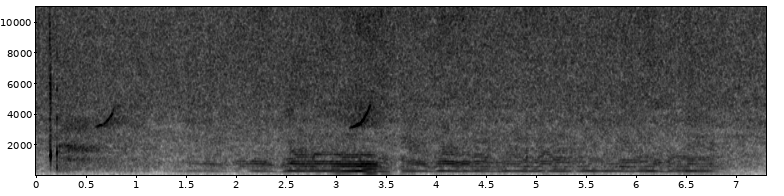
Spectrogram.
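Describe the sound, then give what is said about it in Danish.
A bumblebee flies past, buzzing steadily for several seconds, its low droning hum wavering and bending in pitch as it moves, swelling louder midway before settling back into a sustained buzz. “Jeg ved ikke, om du hørte det, men der kom lige en brumbas forbi og sagde hej.”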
